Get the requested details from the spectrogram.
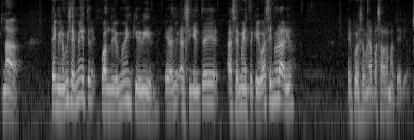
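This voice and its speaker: A young adult man with a Venezuelan accent, a guest telling his life story in an interview, animated and full of restarts and slang. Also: a little high. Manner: animated, fast-talking, with frequent restarts and slang.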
